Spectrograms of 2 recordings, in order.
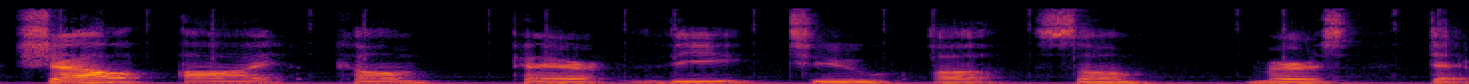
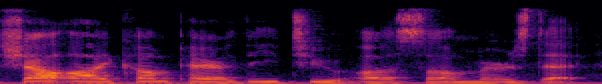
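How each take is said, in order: First: Very slow, each syllable separated. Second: Slow, evenly measured line; measured recitation. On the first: Teacher counting out ten syllables for students, syllable by syllable. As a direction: spell out the line in evenly spaced syllables. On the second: Teacher repeating the sonnet line for students, measured recitation. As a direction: recite it steadily, syllables lightly separated. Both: Shown as a demonstration.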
